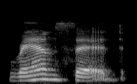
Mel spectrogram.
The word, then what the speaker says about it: rancid: I heard the soft C in the word rancid.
